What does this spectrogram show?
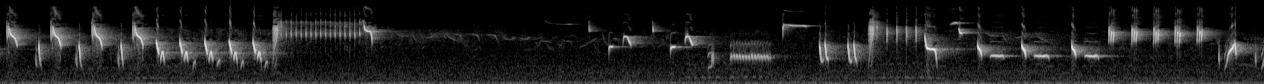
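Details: Forest nightingale in full song: a run of about a dozen fast descending sweeps, a buzzy trill, a pause, then varied whistles, chuckles and high repeated notes in quick succession.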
